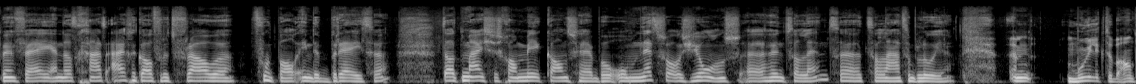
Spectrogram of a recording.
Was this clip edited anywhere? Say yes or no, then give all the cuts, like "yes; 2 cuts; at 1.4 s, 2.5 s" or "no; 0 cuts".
no; 0 cuts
